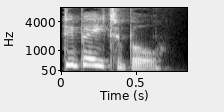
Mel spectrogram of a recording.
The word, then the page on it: debatable: British English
